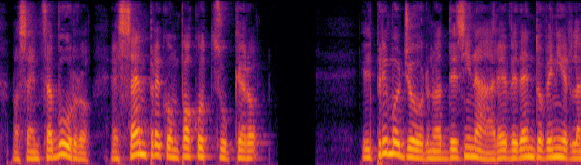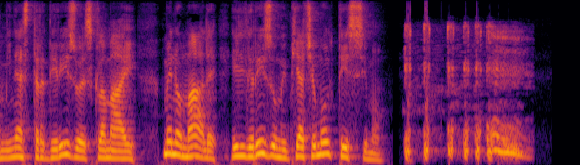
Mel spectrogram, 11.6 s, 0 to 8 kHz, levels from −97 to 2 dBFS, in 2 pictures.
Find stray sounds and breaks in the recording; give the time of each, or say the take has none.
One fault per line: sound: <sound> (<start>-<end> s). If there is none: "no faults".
sound: throat clearing (9.8-11.2 s)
